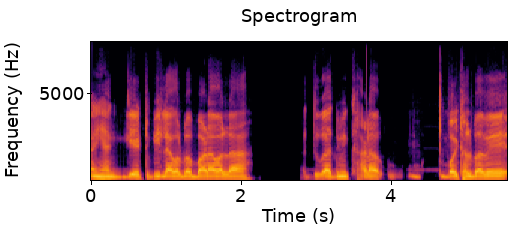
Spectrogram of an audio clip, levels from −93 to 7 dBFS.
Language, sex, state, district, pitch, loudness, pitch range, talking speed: Bhojpuri, male, Bihar, Saran, 125 Hz, -14 LUFS, 120-130 Hz, 130 wpm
